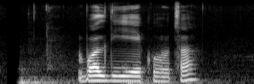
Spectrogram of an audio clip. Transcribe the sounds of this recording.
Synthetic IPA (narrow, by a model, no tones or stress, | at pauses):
bʌld̪ijekoɦũt͡sʰʌ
